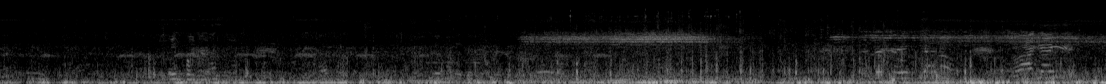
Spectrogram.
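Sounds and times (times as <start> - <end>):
runners' footfalls on dirt: 2.6 - 11.0.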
